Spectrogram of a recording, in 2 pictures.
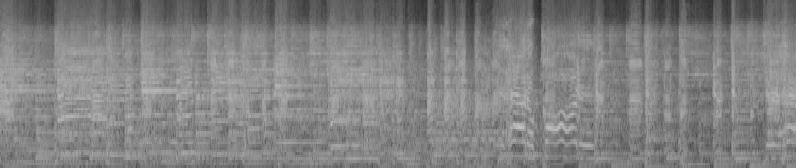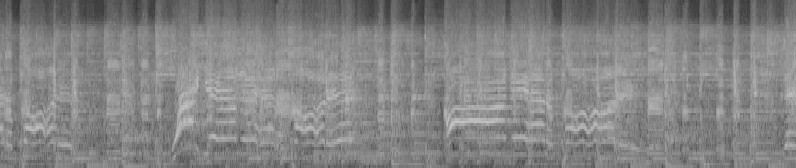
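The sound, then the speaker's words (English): A blues record released on the Federal label plays loud and full for the whole stretch, with a steady band backing and a raw, bending vocal line riding on top. No talking over it. “It's called …, and it came out on the Federal label.”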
